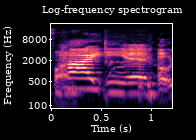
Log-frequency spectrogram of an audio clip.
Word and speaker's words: Eoghan: I should have just asked her how you pronounce his name. Ian.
